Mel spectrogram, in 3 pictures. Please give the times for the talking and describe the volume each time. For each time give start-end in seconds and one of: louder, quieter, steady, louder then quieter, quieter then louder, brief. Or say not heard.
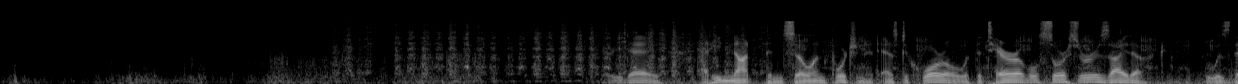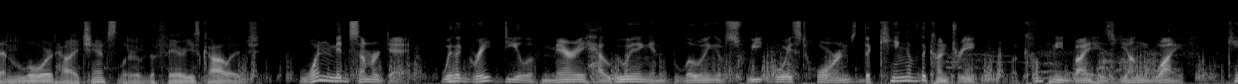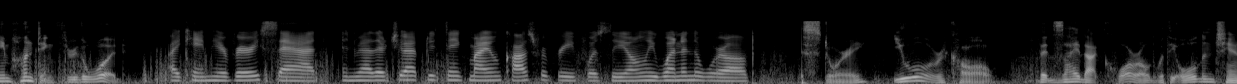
6.0-37.0 steady.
